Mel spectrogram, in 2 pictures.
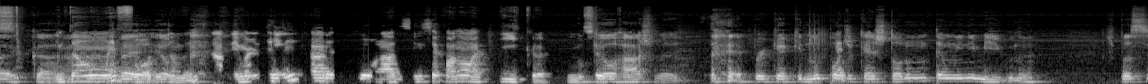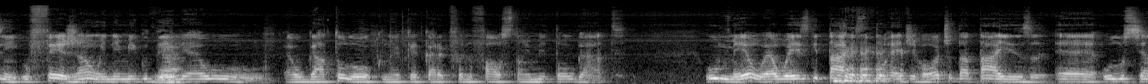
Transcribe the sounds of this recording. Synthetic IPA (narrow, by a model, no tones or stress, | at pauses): ajkaɾẽnt̪ɐ̃w̃nɛvɛɔd̪eɐ̃mẽj̃aẽj̃mɐznt̪ẽj̃ũkaɾɐɪd̪oad̪ɐsĩksefalɐnɐ̃w̃ɛpikɐiʊkeeɦaʃʊvɛj | ɛpoɾkeakinʊpɔd͡ʒikɛst͡ʃɪ̥t̪od̪ʊmũnd̪ʊt̪ẽj̃ũinĩmiɡʊnɛ | t͡ʃi̥pʊasĩʊfeʒɐ̃w̃ʊinĩmiɡʊd̪elɪɛʊ | ɛʊɡat̪ʊlokʊnɛpʊkelɪkaɾɐkɪ̥fojnʊfawst̪ɐ̃w̃ɪmit̪oʊɡat̪ʊ̥ | ʊmewɛʊejzɡit̪aɾizɐp̪ʊɦɛd͡ʒɪɦɔt͡ʃʊd̪ɐt̪aizɐɛʊlusiɐ̃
